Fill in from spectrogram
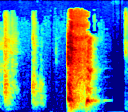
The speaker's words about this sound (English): Thank you all for bearing with me. Thought I was going to make it without coughing through the presentation, but so much so.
